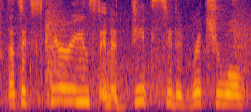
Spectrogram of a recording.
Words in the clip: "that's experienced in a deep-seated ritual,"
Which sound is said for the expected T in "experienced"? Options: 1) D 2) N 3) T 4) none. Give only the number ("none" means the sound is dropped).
3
